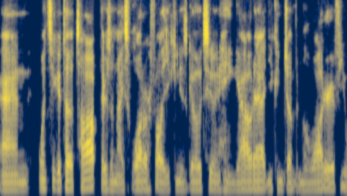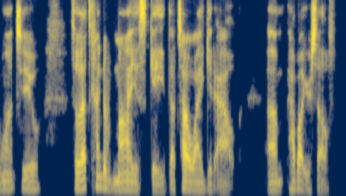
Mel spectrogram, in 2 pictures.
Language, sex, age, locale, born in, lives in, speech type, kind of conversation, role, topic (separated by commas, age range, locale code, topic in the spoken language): English, male, 30-34, en-US, United States, United States, conversation, unstructured, none, What is your favorite nearby nature escape, and why does it recharge you?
